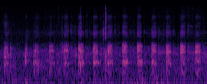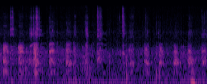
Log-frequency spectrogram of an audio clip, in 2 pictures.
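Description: Belgian Malinois panting hard and fast, about three breaths a second, close to the microphone.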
